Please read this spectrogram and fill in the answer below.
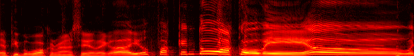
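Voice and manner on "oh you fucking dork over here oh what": bad mixed Italian-British accent, loud and slow. Imitating people walking around in the fifties: put-on mixed Italian-British accent. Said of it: "I don't know why I mixed Italian and British".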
